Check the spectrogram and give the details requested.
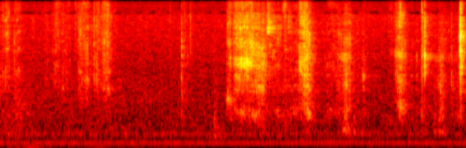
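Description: Crunchy biting and chewing of a breaded fried chicken cutlet: scattered crisp crackles, busiest about three seconds in.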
